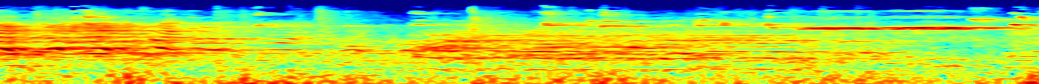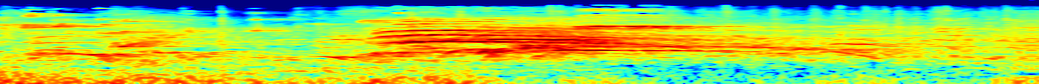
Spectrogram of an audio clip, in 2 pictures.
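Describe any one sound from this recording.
Young women shout and call out to each other in a large echoing gym.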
